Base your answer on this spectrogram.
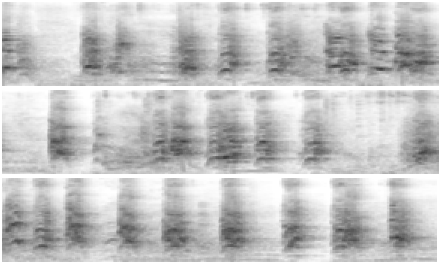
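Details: Rat Terrier rescue fosters, a pair with one in a sweater, bark during dog play; rapid high yappy barks repeat in clustered volleys, roughly two to three per second, with brief pauses between runs.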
